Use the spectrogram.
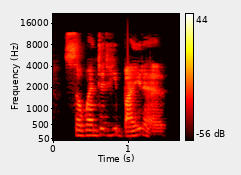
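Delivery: gentle, solemn, sympathetic funeral voice. Speaker retelling a wife's remark in a story, imitating a nice funeral voice. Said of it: "most like funeral voice possible".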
